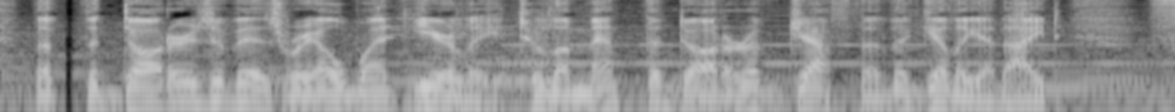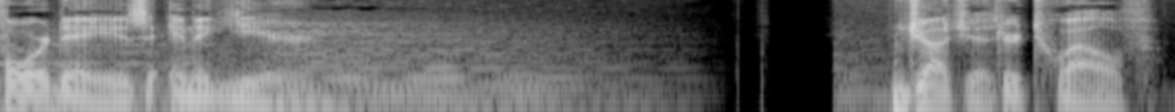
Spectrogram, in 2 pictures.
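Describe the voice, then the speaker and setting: A man narrating dramatized scripture in a solemn, formal, measured storytelling manner. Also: mid-range voice.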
